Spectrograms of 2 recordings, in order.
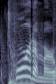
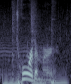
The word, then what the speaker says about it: Tortimer: fun of me because it's obviously supposed to be like Mortimer, but I never put that together. So yeah, I think it's pronounced Tortimer. Hey, what?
